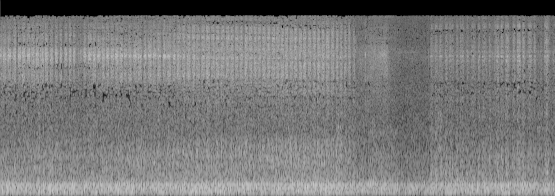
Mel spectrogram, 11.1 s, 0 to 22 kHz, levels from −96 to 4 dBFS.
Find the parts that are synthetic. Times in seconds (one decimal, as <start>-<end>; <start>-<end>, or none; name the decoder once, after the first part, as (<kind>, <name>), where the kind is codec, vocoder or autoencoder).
7.4-7.9 (autoencoder, DAC-VAE)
